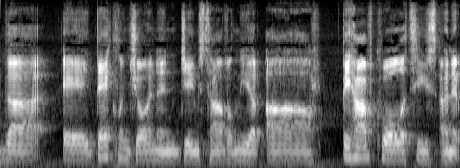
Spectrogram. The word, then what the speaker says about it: Tavernier: Maybe think about playing three at the back and trying to push Tavernier. Sorry, well done. Let me pronounce that correctly. Tavernier and Jack up, as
